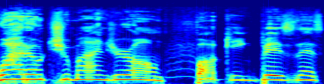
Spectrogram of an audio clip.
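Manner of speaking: piercing, very high-pitched, shrill yell. Retelling what the girl next door said: imitating someone shouting. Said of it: "the girl next door starts shouting".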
